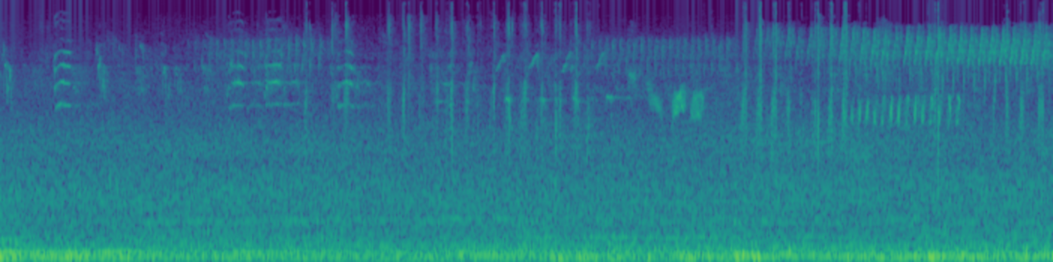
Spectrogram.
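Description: Songbirds chirping and calling, with a rapid repeated trill during the second half. Underneath is a steady low outdoor rumble, with scattered sharp clicks.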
